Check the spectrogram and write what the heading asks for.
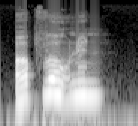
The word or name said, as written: opvågnen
